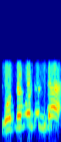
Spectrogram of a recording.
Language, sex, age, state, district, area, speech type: Odia, female, 60+, Odisha, Gajapati, rural, conversation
